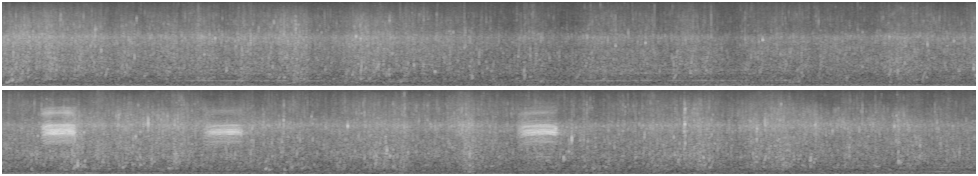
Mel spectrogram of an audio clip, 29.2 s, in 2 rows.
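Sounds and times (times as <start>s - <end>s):
lake waves lapping on a lakeshore: 0.0s - 29.2s
crow cawing: 15.2s - 15.8s, 17.7s - 18.4s, 22.4s - 23.0s.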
